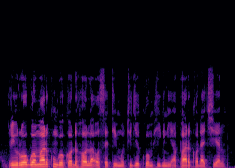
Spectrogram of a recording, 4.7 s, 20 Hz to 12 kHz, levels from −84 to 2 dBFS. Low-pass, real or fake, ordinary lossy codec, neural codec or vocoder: 7.2 kHz; real; none; none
